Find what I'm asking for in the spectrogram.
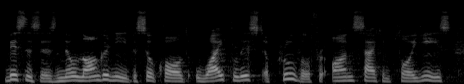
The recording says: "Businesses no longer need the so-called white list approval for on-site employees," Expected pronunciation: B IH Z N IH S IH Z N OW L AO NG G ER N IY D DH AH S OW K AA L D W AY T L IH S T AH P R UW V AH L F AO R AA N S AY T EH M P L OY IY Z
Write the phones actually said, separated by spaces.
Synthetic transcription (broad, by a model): B IH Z N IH S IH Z N OW L AO NG G ER N IY D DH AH S OW K AA L D W AY T L IH S T AH P R UW V AH L F AO R AA N S AY T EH M P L OY IY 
